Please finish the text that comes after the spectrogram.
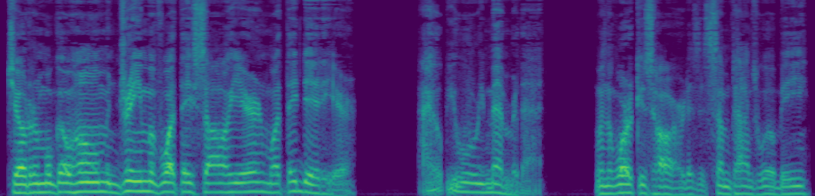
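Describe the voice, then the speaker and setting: A man's voice: medium pitch, no echo, studio quality, voice pushed up, lightly acted. A man voicing a very old male amusement park owner giving a solemn, sweeping speech.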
